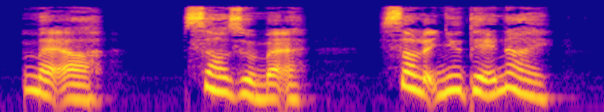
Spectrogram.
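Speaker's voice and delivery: flustered and hurried. A daughter runs to her mother at the hospital and asks, frantic. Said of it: "hớt hải hỏi".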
